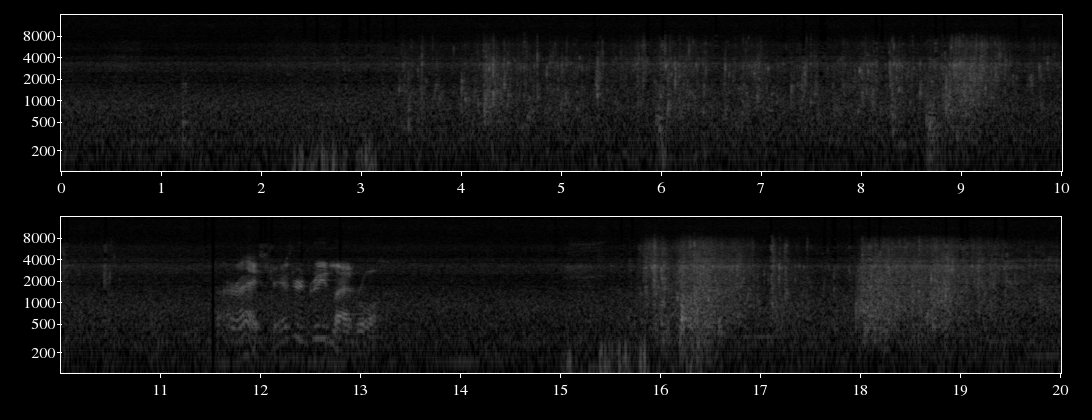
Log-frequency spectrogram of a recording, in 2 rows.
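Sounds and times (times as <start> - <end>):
water splashing around a kayak: 3.2 - 10.6, 15.7 - 20.0.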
